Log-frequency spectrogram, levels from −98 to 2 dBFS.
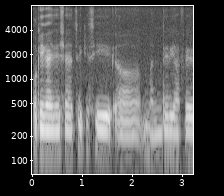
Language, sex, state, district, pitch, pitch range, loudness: Hindi, male, Chandigarh, Chandigarh, 115 Hz, 110-120 Hz, -17 LUFS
